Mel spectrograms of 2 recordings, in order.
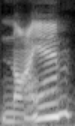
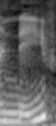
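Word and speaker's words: Niamh: Also, I realized if I was calling her Nyam, it's Ne. It's one of those names that doesn't look like it's pronounced. So, Neve and I'm like that is Nam.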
